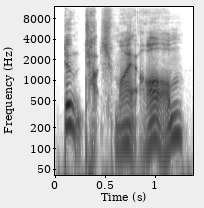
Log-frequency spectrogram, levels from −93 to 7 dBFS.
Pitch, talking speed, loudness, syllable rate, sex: 125 Hz, 175 wpm, -20 LUFS, 3.4 syllables/s, male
